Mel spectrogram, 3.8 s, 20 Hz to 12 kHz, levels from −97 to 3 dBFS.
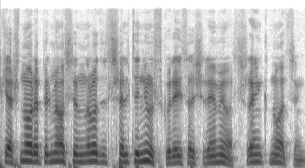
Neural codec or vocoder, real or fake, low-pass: none; real; 9.9 kHz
